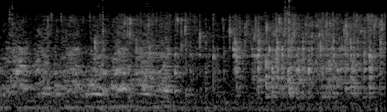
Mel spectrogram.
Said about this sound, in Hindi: आधा चम्मच साबुत धनिया, आधा चम्मच साबुत ज़ीरा। थोड़ा सा रोस्ट होने देंगे।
